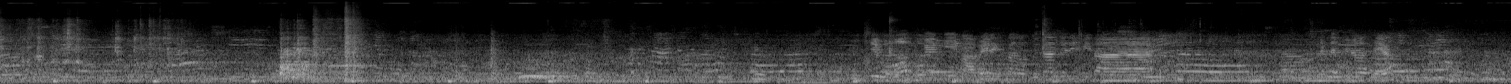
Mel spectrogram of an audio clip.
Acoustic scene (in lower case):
cafe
